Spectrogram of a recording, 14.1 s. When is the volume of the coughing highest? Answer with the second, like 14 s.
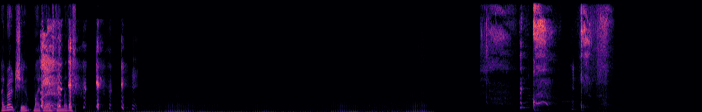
1 s.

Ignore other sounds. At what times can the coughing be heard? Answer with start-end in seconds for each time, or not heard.
0.8-2.7, 9.6-12.2.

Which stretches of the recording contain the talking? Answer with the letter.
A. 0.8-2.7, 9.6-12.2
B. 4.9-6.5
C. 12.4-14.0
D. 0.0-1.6
D.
